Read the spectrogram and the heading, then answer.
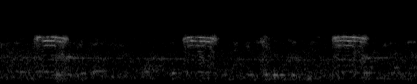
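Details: Indoor recording of newly hatched cream-coloured Java sparrow chicks from a home brood of eight, born 20 March: three loud, high, rasping bursts about 1.5 seconds apart, with low room hum between them.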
